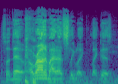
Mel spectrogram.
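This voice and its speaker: A man's voice: mid-range voice, flat delivery, fast talker, a crowd in the background. A man co-hosting a podcast, telling stories in casual chat with lots of laughter and swearing. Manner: laughing storyteller, profane. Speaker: podcast co-host.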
